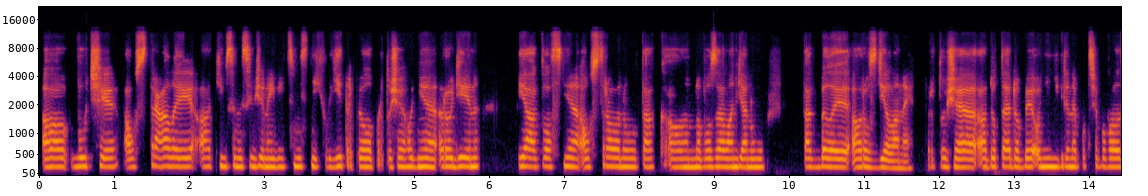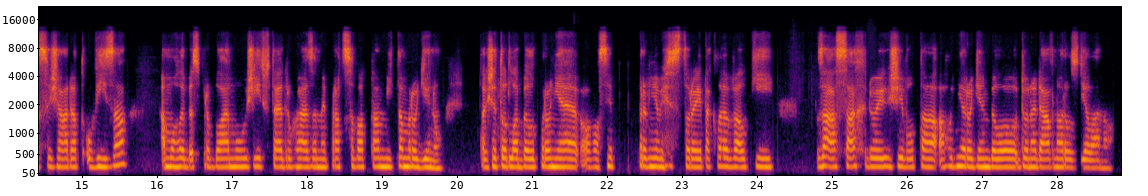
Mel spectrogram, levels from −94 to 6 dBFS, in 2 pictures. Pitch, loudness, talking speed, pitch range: 200 Hz, -17 LUFS, 145 wpm, 195-205 Hz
